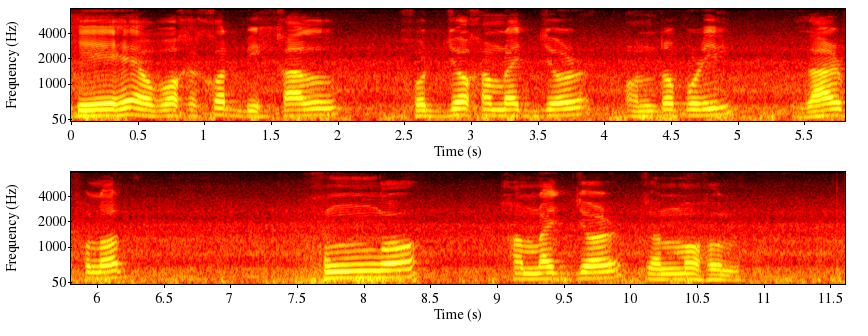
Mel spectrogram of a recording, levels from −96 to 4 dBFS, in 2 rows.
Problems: none marked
